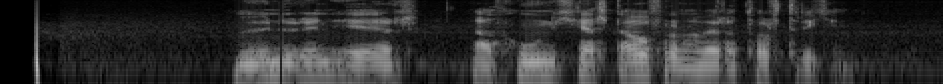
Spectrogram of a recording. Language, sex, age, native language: Icelandic, male, 50-59, Icelandic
